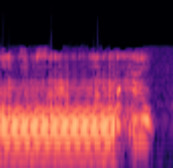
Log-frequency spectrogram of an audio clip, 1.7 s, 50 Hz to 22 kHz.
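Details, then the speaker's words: Late-1930s/early-1940s Sears Silvertone battery farm radio on a battery eliminator after capacitor replacement: steady low hum with overtones that dies away as power is cut; owner suspects the missing AC bypass capacitor or a wiring error. "When I unplug it, you can hear the hum go away, so it makes me wonder."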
